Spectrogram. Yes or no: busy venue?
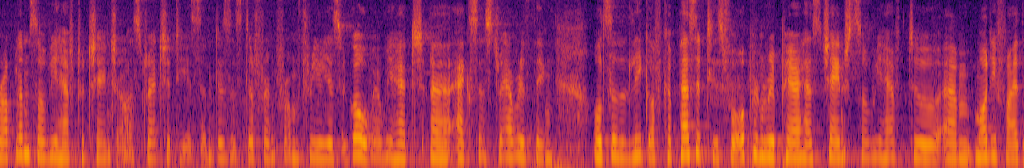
yes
